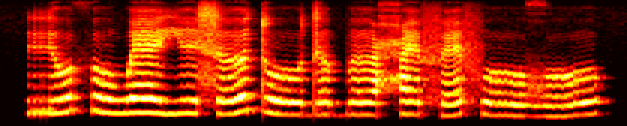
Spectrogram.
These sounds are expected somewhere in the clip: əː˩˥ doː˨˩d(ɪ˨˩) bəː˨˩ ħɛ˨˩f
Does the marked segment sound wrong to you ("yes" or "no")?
yes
